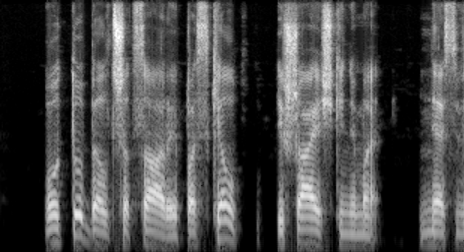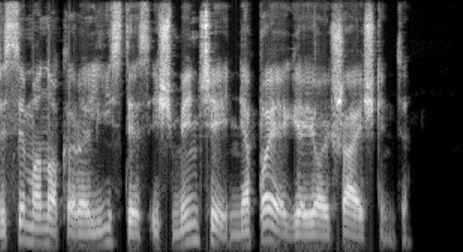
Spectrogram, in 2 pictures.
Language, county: Lithuanian, Vilnius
